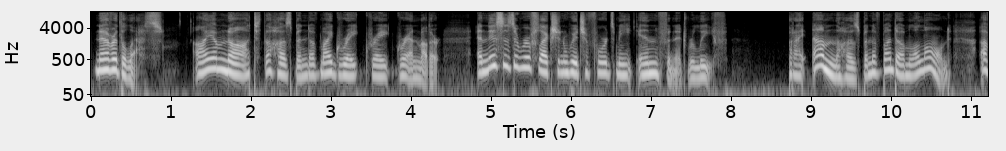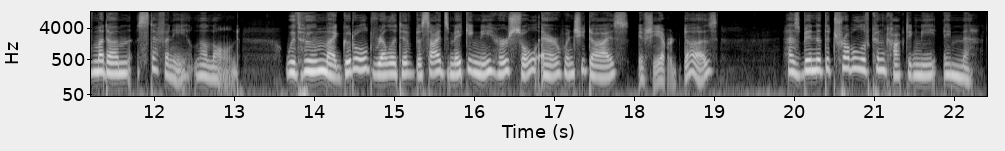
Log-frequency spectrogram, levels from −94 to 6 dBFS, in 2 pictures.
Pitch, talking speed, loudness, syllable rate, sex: 205 Hz, 155 wpm, -19 LUFS, 5.3 syllables/s, female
